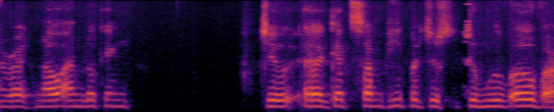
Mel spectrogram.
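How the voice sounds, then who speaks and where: A man with a German accent speaks at a moderate pace in a fairly high, dark, mellow voice with monotone, flat intonation and a dry, close sound without echo. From Germany. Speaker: tabletop roleplaying player and writer. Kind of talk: casual self-introduction.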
